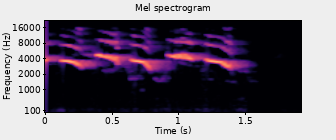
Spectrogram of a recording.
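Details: Oriental magpie-robin singing ngeplong song in Indonesia: five clear, high whistled notes, each dropping in pitch, spaced about a quarter second apart, then silence.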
